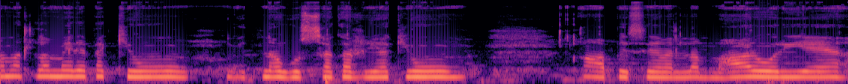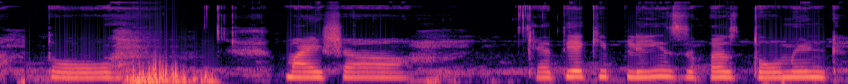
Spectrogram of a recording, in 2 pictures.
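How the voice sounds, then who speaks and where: A woman's voice: fairly high pitch, dark tone. A woman storyteller narrating a love story in a chatty, loose way, full of fillers.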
